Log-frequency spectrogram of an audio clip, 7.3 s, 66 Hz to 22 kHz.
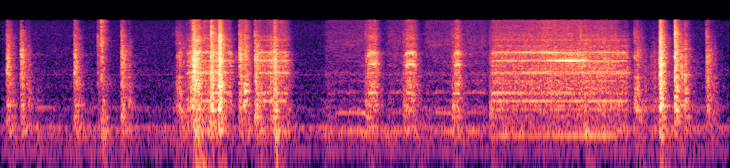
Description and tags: Recording of home printer (Canon MX340)
printer, printing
